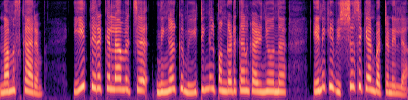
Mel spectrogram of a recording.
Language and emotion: Malayalam, surprised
